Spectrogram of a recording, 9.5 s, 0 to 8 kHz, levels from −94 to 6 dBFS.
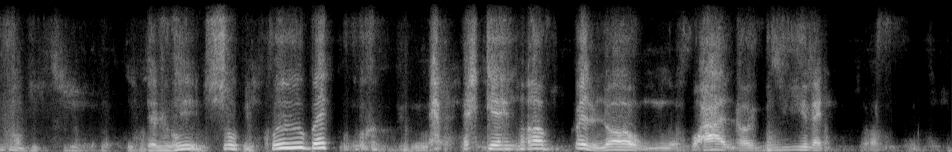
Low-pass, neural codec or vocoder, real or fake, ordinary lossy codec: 7.2 kHz; codec, 16 kHz in and 24 kHz out, 0.6 kbps, FocalCodec, streaming, 4096 codes; fake; Opus, 24 kbps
